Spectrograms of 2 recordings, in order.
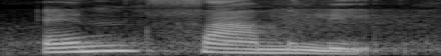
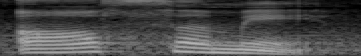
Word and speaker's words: en famille: En family. The meaning of en family is as a family. Actually, the correct pronunciation is en famille. En famille is a French word.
